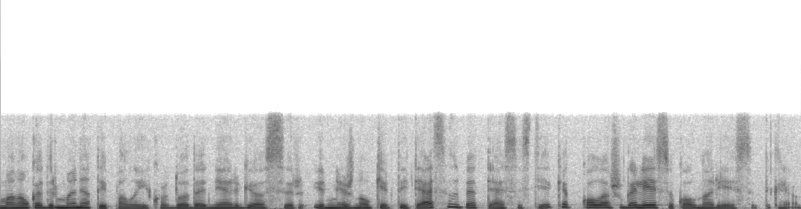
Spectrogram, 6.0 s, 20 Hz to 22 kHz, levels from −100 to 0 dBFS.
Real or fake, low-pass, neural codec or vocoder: real; 9.9 kHz; none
